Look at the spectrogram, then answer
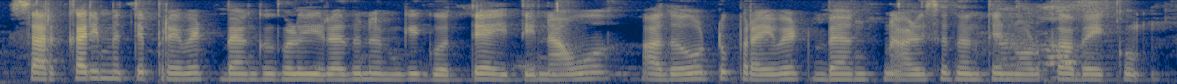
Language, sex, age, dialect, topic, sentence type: Kannada, female, 18-24, Central, banking, statement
